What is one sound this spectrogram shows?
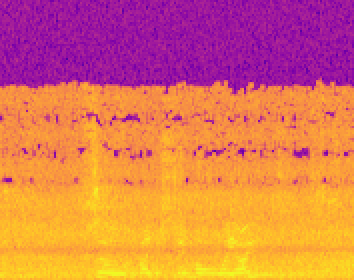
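A child calls out nearby.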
